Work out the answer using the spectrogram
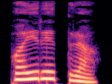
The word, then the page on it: ಪೈರೆತ್ರ: kannada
